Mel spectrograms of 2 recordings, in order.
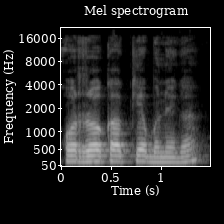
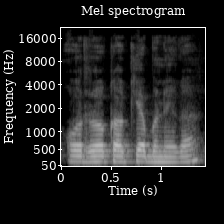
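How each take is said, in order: Both takes have the same delivery.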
